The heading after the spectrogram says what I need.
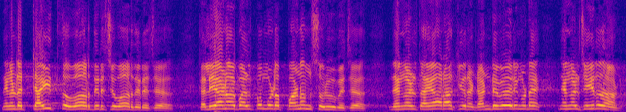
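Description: A priest preaching with fervour in a large hall. His voice is high and very bright, and it stays smooth and clear. A long reverb trails after each repeated, emphatic line. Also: moderate pace. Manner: impassioned, repeats lines for emphasis, mixes in English phrases. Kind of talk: sermon.

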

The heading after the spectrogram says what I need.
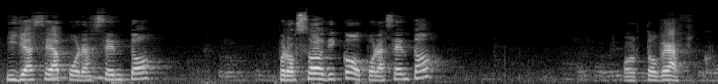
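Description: A woman's voice: fairly high pitch, a little hiss or hum. A woman teaching a reading-aloud workshop with a Mexican Spanish accent, explaining breathing and projection patiently and often checking that her class understood. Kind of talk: voice projection lesson.

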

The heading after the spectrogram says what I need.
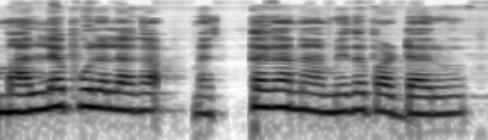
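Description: Woman playing a playful young man, teasing, mock-pleading, fairly high voice, audio storybook. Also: steady tone, moderate pace, mellow, close to an everyday voice.

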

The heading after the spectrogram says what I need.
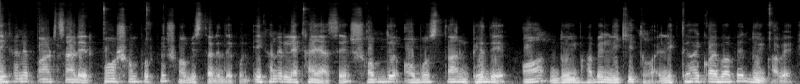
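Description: A man with a Bangladeshi Bengali accent teaching an exam-prep grammar lesson, asking questions and answering them himself and repeating words slowly. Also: on the low side, animated, mellow, breathy edge.

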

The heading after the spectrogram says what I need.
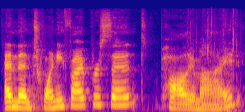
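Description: A middle-aged woman chatting casually as a knitting podcast co-host, explaining her projects in detail with pauses and fillers. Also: mid-range voice, big pitch swings, slight background noise. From Canada. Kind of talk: casual chat.

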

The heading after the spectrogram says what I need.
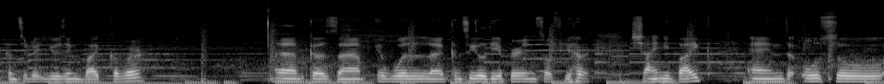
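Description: A middle-aged man explaining motorcycle security in a casual vlog, outdoors on a residential street, pausing often with ums and uhs. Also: mid-range voice. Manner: hesitant, many ums and uhs. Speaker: motorcycle vlogger.

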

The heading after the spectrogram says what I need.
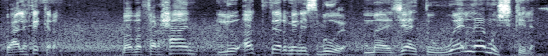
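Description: A carefree cartoon islander. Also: male voice, fairly high pitch, very animated, fairly quick. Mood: dismissive.

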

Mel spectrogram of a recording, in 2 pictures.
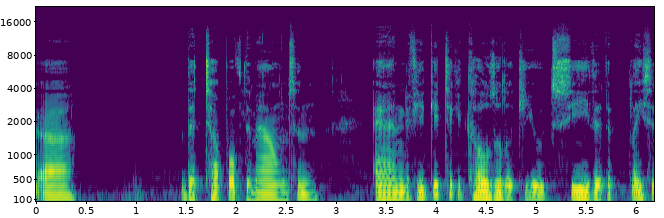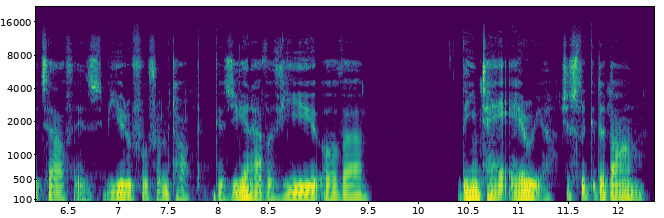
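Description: A man narrating a travel vlog, describing the view in a halting way, with many fillers and restarts. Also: medium pitch, darkish tone. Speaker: travel vlogger.

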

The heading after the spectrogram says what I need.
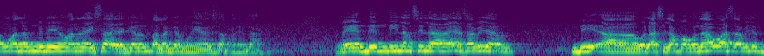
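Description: High-voiced Filipino pastor preaching. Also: male voice, muffled recording, slight background noise. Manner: animated, mixes Tagalog and English, addresses the congregation with rhetorical questions. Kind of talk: sermon. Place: church.

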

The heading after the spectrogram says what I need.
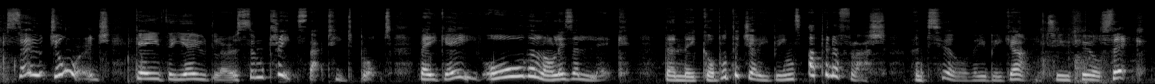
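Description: A middle-aged woman with a husky voice on the high side reads a children's picture book aloud in a school classroom, indoors, the way a teacher would. At a measured pace, she tells the story expressively and dramatically, animated, with gasps and whispers.

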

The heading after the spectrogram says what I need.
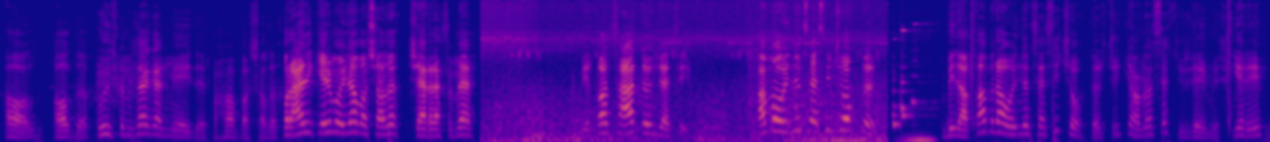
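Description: A man's voice: high voice, a bit bright, slight background noise. A young man, commentating a horror game, jumpy, cursing and muttering prayers when scared. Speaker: gaming YouTuber.

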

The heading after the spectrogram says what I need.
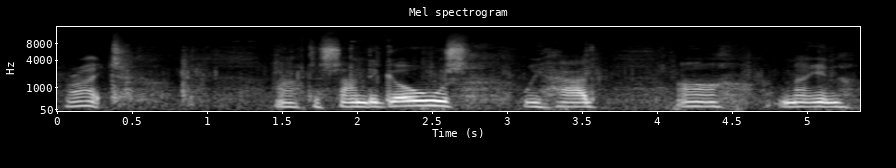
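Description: A middle-aged man vlogs on a casual walk through a country park, his slightly high, dark voice steady in tone, with drawn-out words and vocal fry. Faint outdoor ambient sound is present.

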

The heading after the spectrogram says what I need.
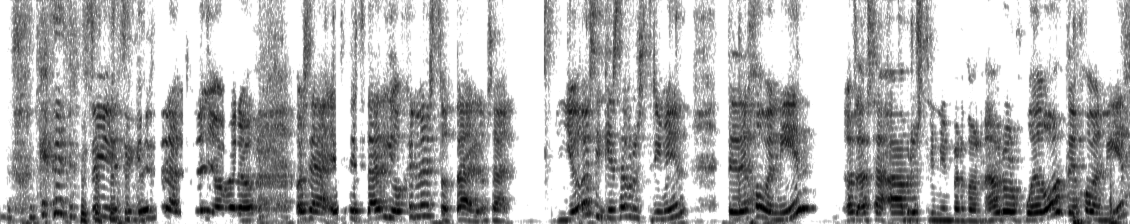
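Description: A woman's voice: high-pitched, normal speed, fairly bright tone, slight background noise. A young woman from Spain with a mixed Spanish accent, chatting casually as a guest streamer, laughing often and using lots of fillers. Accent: Spanish, mixed Madrid, Zaragoza and Andalusian traces. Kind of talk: casual chat.

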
